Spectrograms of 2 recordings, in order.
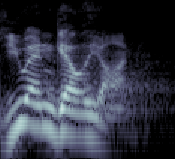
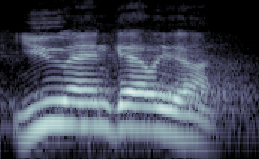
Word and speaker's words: euangelion: did you know that the word for good news in Greek is euangelion? Euangelion, it's spelled E-U. Can you say that with me on the count of three? One, two, three, euangelion.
